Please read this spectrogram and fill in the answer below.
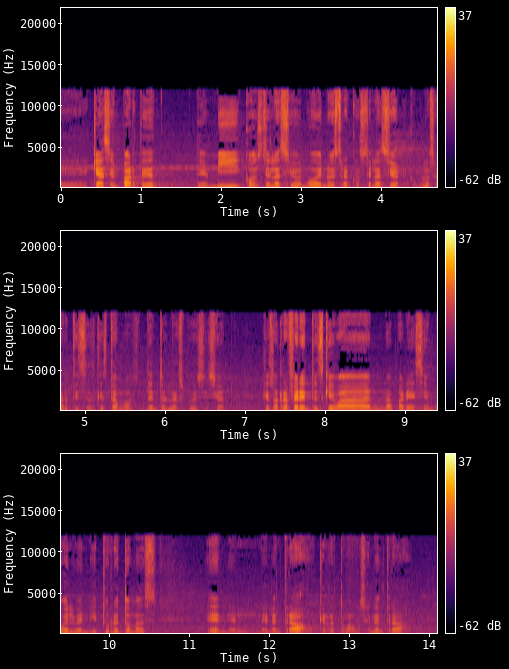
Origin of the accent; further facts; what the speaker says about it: Bogotá, Colombia; soy artista de Bogotá.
